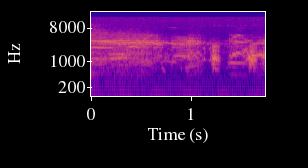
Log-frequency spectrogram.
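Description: Wild geese honking, two louder nasal honks standing out over a steady background of softer calls from a flock, with no voices; the geese awake at dawn to feed before crossing Östergötland.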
